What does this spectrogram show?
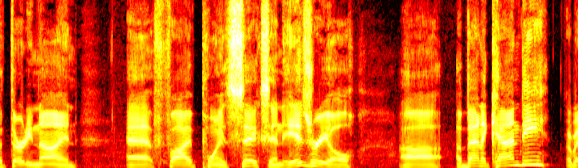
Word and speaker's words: Abanikanda: And Israel, Abanikanda. You don't pronounce the final D on there? No, I did. Abanikanda. No, now you did.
